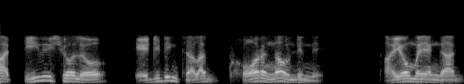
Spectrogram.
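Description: Hoarse, grainy speech runs through the whole clip, with a noisy edge and nothing above about 3.8 kHz, in a narrow telephone-style band of roughly 150 Hz to 3.7 kHz. This is plainly audible Speex codec damage, a starved CELP excitation that fits a setting around 11 kbps.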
